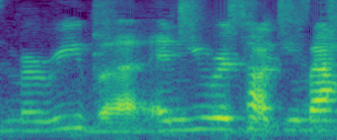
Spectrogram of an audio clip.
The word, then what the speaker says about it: Mereba: okay and the and the American Way pronouncing it is Mareeba and you were talking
